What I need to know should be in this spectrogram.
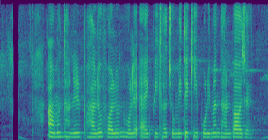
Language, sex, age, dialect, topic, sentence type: Bengali, female, 18-24, Northern/Varendri, agriculture, question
